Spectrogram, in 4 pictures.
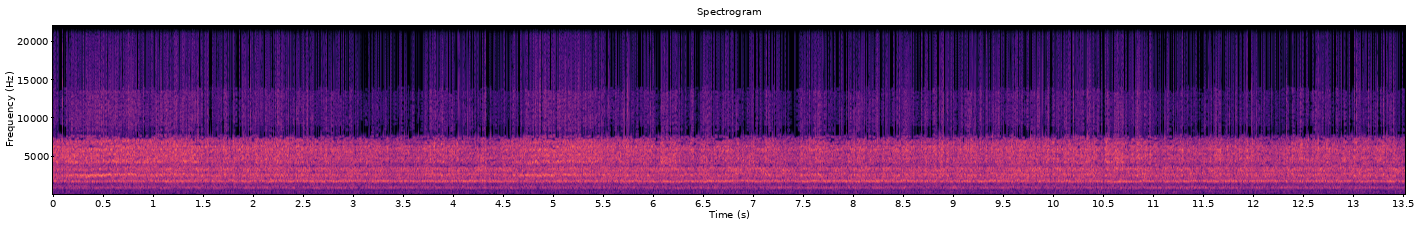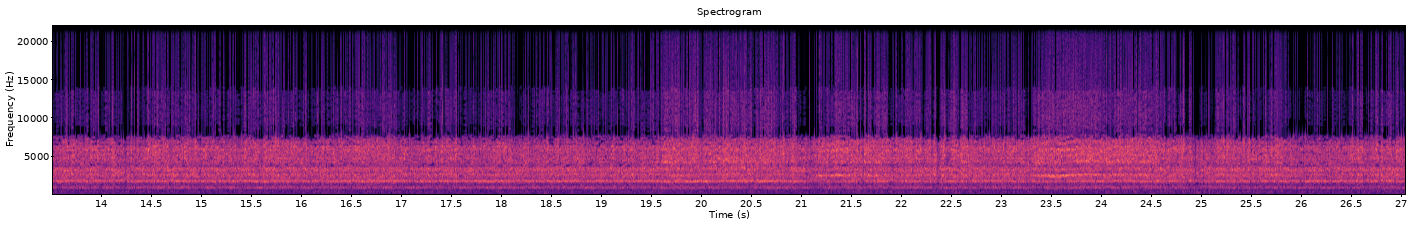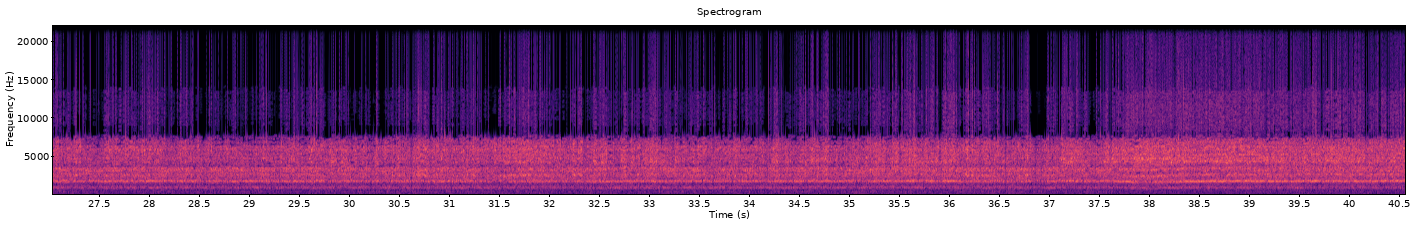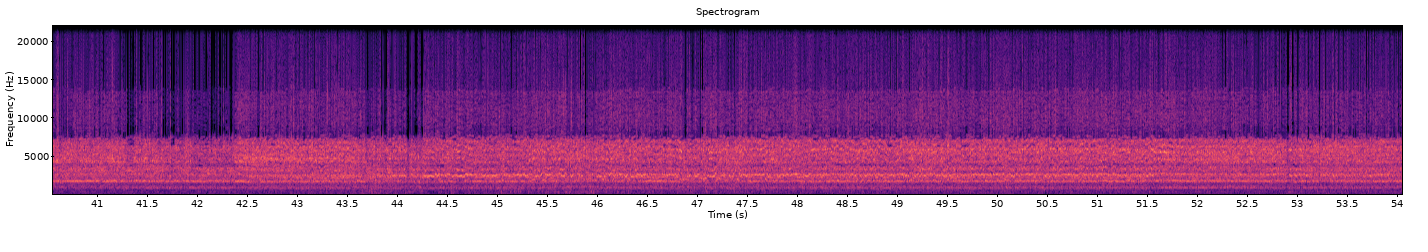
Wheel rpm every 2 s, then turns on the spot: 230, 240, 230, 230, 230, 230, 230, 240, 230, 230, 230, 230, 230, 240, 230, 230, 230, 240, 230, 230, 230, 220, 210, 210, 210, 210, 230.
none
